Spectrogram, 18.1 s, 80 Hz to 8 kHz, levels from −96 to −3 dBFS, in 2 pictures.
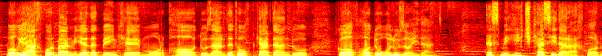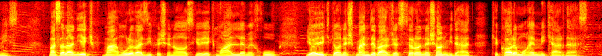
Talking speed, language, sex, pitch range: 145 wpm, Persian, male, 125-155 Hz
